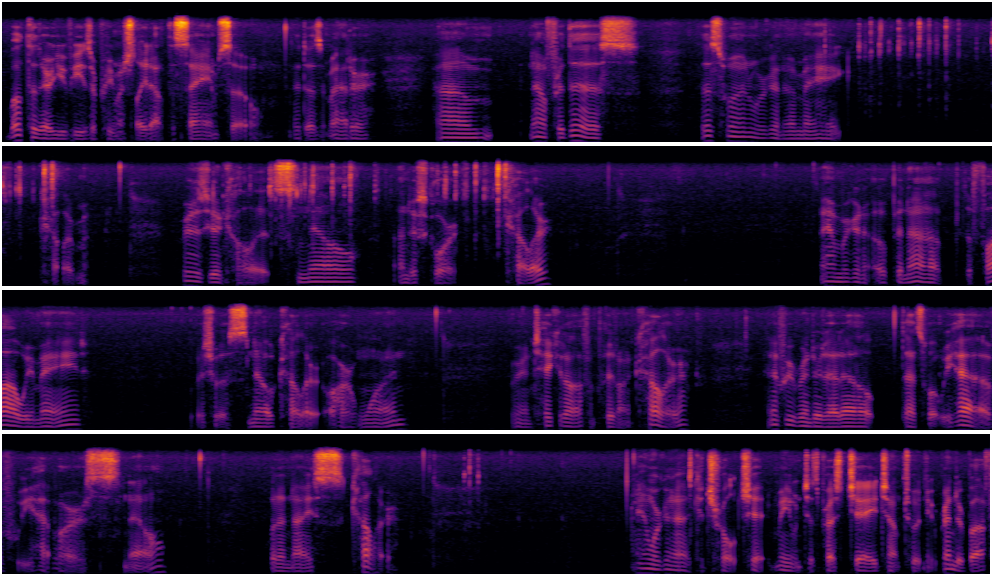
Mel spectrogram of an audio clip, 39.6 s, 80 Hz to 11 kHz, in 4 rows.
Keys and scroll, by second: 38.8 Escape.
